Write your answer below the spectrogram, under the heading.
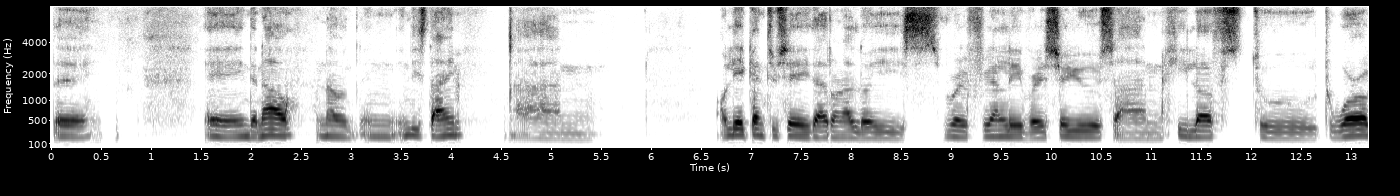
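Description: With a Spanish accent, a man speaks very slowly in a fairly low voice, his tone dark and mellow and his intonation monotone and flat, leaving long, frequent pauses. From Spain, Madrid. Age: 20s. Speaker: celebrity lookalike. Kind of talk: interview. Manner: halting.

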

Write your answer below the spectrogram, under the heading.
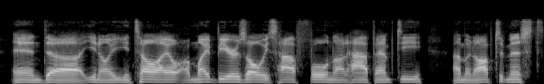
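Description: The speaker has a slight Canadian accent and a monotone, flat intonation. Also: man, fairly low pitch for a man, moderate pace. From Ontario, Canada (Clinton). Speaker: insurance agency owner. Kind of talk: interview. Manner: conversational, uses many fillers.

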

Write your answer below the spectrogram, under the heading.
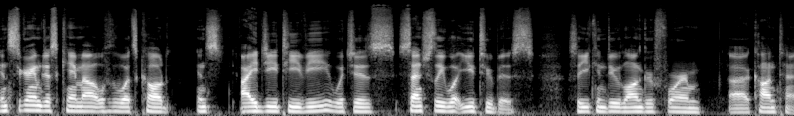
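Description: A normal speaking voice with fairly even intonation, on a very clean recording with a silent background. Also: man, medium pitch for a man, moderate pace. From South Korea, raised in Iowa. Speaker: social media company founder. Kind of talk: interview discussion.

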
